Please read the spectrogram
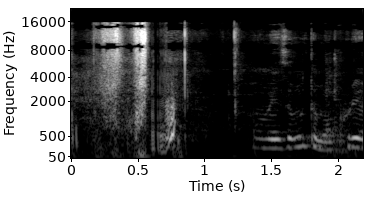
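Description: Rasping, scraping handling noise of a phone rubbed against skin and clothing while it is repositioned. Then a woman's voice begins about a second and a half in.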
